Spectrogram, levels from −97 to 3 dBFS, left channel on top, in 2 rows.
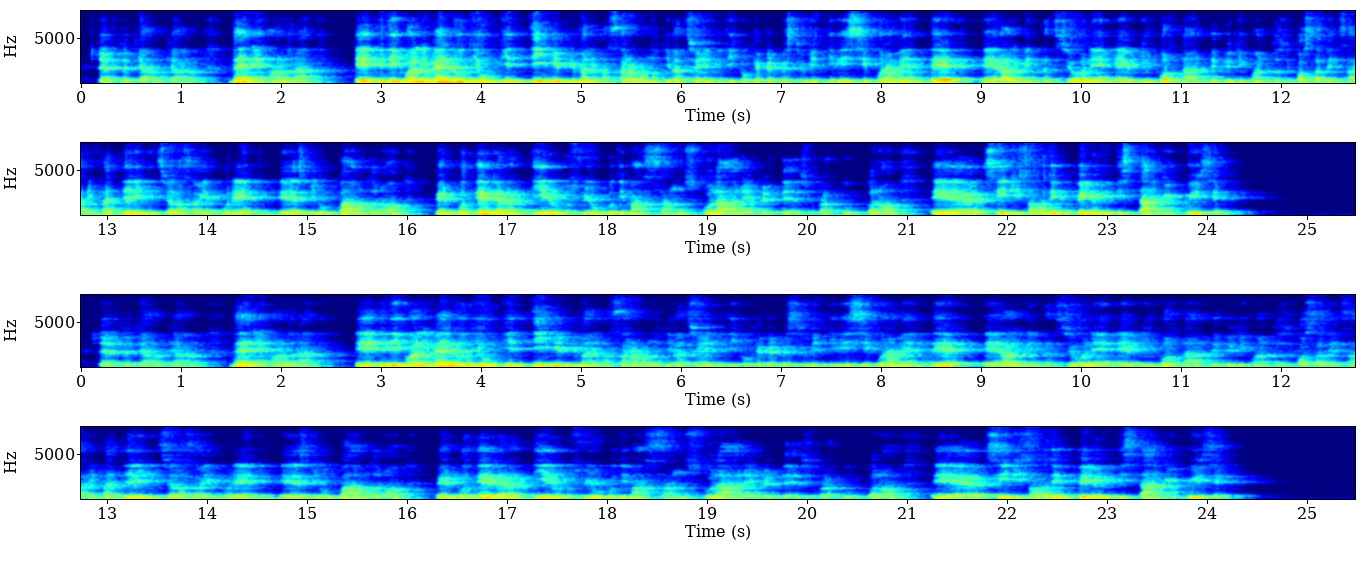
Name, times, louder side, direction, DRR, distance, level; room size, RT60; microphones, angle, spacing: voice 1, 0.2-1.2 1.5-2.3 2.7-14.4 14.7-15.9 16.3-20.9 21.2-24.1, left 2 dB, 60° left, 0 dB, 0.4 m, -31 dB
sound 1, 9.5-15.5, left 1 dB, 30° right, 0.6 m, -45 dB
2.4 x 2.0 x 2.5 m, 0.86 s
head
